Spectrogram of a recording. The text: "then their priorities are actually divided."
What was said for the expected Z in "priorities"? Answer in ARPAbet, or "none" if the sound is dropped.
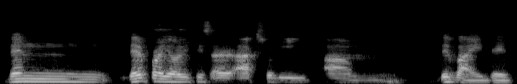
S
